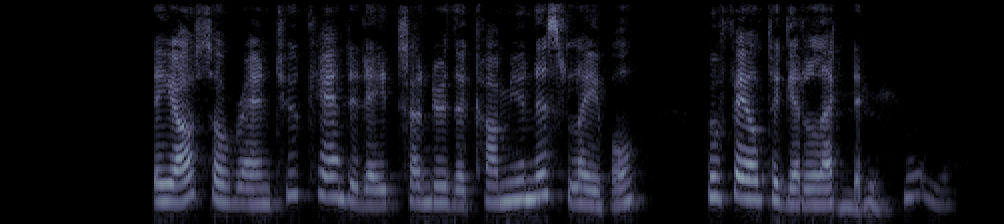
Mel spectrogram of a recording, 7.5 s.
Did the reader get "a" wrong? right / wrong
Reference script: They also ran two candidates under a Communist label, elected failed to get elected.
wrong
